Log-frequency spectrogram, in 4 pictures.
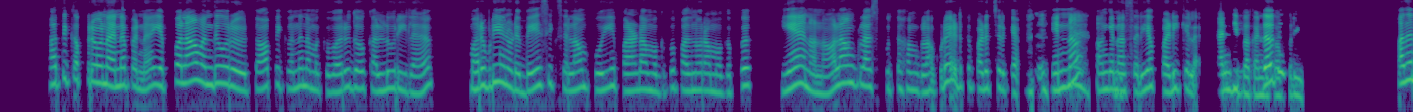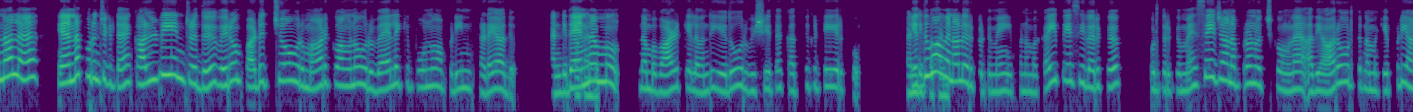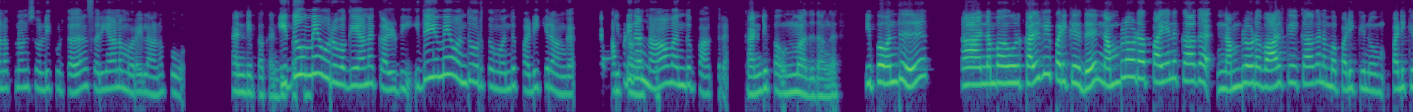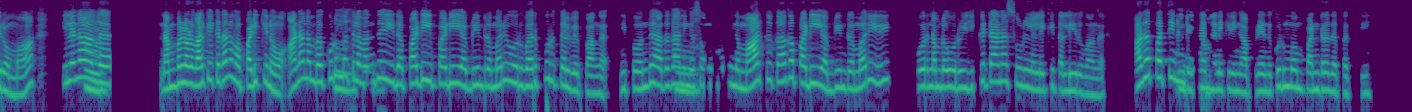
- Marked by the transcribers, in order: in English: "டாபிக்"; in English: "பேசிக்ஸ்"; laugh; in English: "மெசேஜ்"; other background noise
- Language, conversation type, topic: Tamil, podcast, நீங்கள் கல்வியை ஆயுள் முழுவதும் தொடரும் ஒரு பயணமாகக் கருதுகிறீர்களா?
